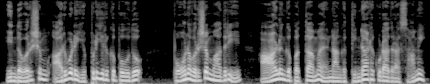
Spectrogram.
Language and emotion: Tamil, fearful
